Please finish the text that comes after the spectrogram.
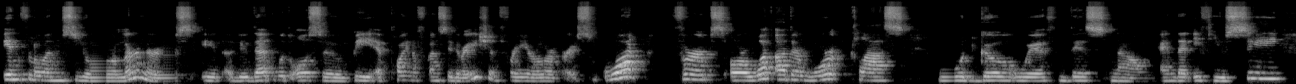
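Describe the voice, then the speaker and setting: A woman's voice: lowish voice, expressive, slow. Woman lecturing in an echoey room. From Indonesia. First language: Indonesian. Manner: explanatory, checks in with "right?". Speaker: webinar speaker. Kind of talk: online lecture to teachers.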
